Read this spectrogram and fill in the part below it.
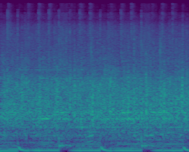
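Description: Audience applause at a university academic-year opening ceremony in Namur, a steady dense wash of clapping close and loud, welcoming a computer science professor onto the stage.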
